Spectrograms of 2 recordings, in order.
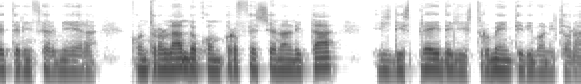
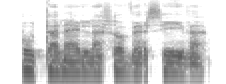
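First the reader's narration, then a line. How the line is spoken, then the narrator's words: Silent growl. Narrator (Italian): ringhiò in silenzio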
